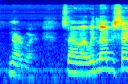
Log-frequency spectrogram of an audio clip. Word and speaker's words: GNerdwear: The G is silent. Nerdwear.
